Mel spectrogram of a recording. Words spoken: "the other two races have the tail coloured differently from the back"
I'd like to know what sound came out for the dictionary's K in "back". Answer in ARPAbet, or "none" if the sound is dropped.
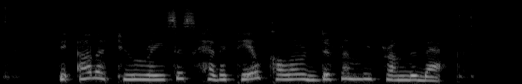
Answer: K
